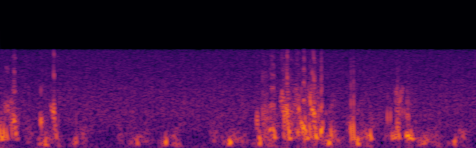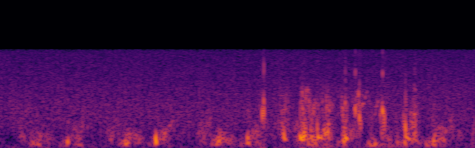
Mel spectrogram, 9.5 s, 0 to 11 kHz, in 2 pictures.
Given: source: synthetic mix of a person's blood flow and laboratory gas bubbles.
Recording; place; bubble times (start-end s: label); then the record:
Doppler ultrasound of blood flow; precordium
0.00-0.21 s: bubbles
0.37-0.60 s: bubbles
2.54-3.40 s: bubbles
3.47-3.59 s: bubbles
3.67-3.76 s: bubbles
3.84-4.17 s: bubbles
7.34-7.44 s: bubbles
7.54-7.67 s: bubbles
7.72-8.12 s: bubbles
8.15-8.65 s: bubbles
8.78-8.95 s: bubbles
From the record:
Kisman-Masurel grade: 233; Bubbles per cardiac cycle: several, 3 to 8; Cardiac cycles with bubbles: 50 to 99%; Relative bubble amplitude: loud (0.450 to 0.775); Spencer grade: 3 (all of the cardiac periods contain showers or single bubble signals, but not dominating or overriding the cardiac motion signals); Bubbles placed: anywhere in the cardiac cycle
